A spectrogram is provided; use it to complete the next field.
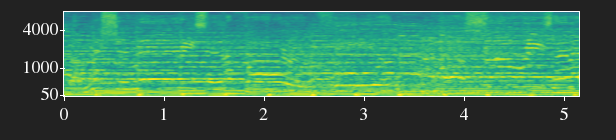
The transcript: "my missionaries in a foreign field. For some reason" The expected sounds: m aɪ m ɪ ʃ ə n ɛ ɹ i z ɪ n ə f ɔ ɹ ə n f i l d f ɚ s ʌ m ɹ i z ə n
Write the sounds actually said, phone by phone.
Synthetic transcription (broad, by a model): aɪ m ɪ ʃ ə n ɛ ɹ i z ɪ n ə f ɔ l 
